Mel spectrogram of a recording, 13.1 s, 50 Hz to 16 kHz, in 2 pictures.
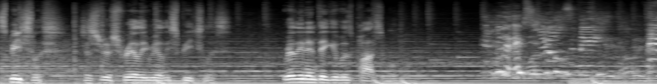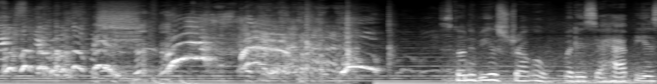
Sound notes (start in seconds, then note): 6.5 laughter; 7.6 shouting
